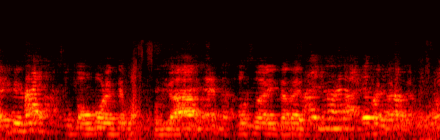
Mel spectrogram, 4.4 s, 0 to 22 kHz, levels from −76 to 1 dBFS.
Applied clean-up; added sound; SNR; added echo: neural separator model SepFormer DNS4.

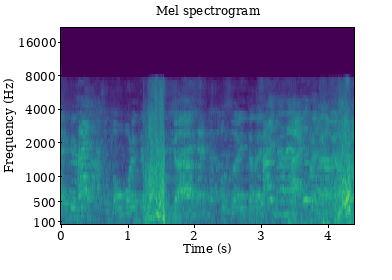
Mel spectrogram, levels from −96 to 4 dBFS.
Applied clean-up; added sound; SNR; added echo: none; Zipper (clothing); -1 dB; reverberation time 0.3 s.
